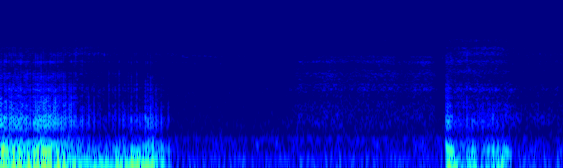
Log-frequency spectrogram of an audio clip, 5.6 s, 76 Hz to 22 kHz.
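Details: 4-year-old Bullmastiff dog snoring during a good sleep.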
